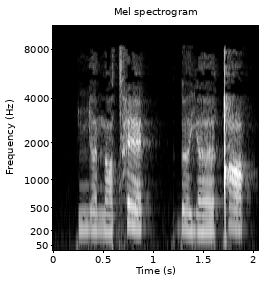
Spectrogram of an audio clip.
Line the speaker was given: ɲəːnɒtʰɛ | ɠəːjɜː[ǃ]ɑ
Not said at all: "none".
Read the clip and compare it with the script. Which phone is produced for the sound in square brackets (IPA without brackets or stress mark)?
ǃ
